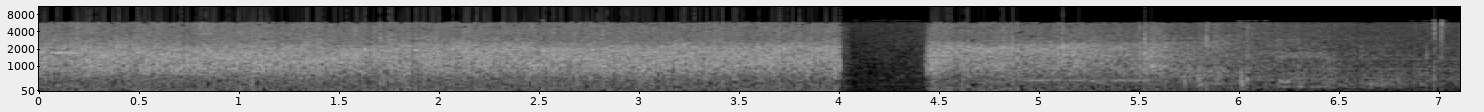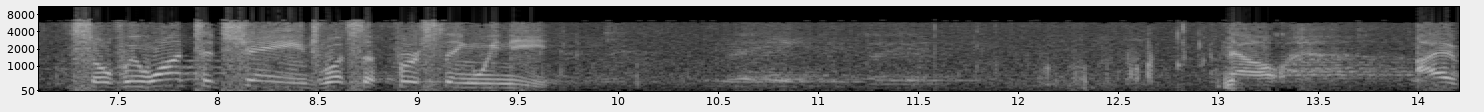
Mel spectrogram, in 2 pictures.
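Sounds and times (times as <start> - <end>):
audience applause: 0.0 - 6.6
speech: 7.4 - 9.8, 13.0 - 14.2.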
